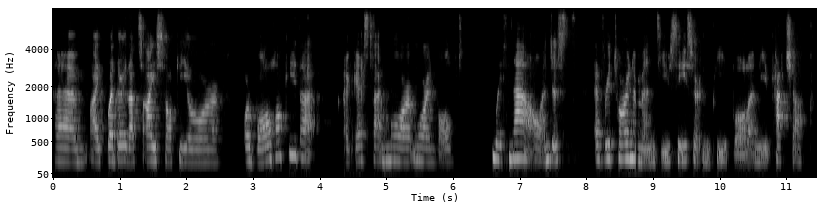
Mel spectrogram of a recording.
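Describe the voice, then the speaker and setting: Gravelly bright-voiced Finnish woman on a call. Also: mid-range voice, little pitch movement, measured pace. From Finland. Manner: hesitant, many ums and restarts. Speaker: podcast guest. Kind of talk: casual remote interview. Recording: muffled internet call audio.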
